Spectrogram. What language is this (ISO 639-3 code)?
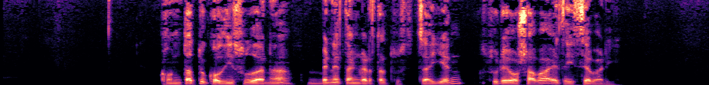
eus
